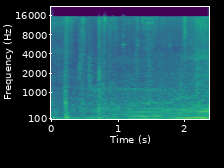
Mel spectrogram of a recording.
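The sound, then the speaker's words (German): A car's engine runs with a low, steady hum as the driver prepares to reverse into a pedestrian zone. A couple of faint clicks come early, and the rumble swells slightly toward the end. “Ich muss jetzt was schaffen, beziehungsweise mein Auto rückwärts in die Fußgängerzone reinfahren.”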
